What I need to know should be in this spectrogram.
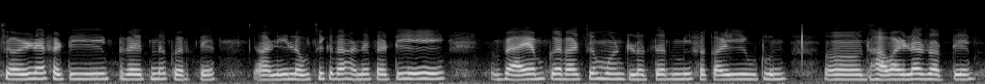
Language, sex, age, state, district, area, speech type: Marathi, female, 30-45, Maharashtra, Nagpur, urban, spontaneous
